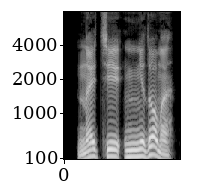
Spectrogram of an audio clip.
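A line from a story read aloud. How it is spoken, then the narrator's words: Stammering servant. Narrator (Russian): заикаясь, отвечал лакей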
